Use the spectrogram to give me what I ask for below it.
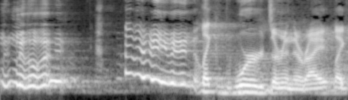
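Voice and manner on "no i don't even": mock very high, very slow, drawn-out guttural crying. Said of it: "really guttural".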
